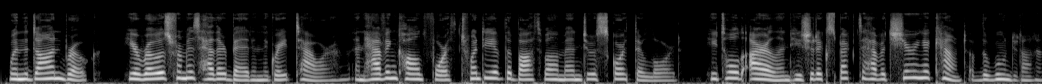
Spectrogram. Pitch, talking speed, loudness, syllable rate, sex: 230 Hz, 255 wpm, -18 LUFS, 6.3 syllables/s, female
